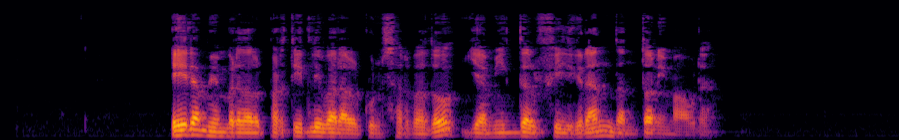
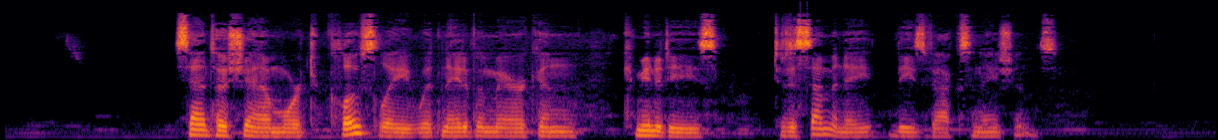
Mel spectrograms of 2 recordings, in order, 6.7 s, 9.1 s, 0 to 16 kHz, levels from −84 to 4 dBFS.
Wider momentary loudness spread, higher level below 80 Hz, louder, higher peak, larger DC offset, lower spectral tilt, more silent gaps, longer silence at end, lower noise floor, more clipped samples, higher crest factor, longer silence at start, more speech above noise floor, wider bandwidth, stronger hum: about the same, 15 LU vs 15 LU; about the same, -62 dBFS vs -60 dBFS; second, -22 LUFS vs -19 LUFS; about the same, -2 dBFS vs 0 dBFS; neither; first, -5.5 dB/octave vs -2.5 dB/octave; neither; first, 1.45 s vs 1.2 s; first, -76 dBFS vs -68 dBFS; neither; about the same, 22 dB vs 24 dB; about the same, 1.3 s vs 1.3 s; first, 55 dB vs 47 dB; about the same, 11.5 kHz vs 11.5 kHz; neither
